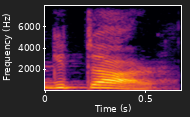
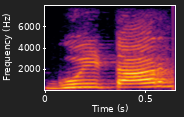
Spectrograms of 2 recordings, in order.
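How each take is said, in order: First: No u sound follows the g. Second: A u sound follows the g. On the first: The speaker calls it right. "वो होता है गिटार" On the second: The speaker calls it wrong. "गुइटार नहीं होता है"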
